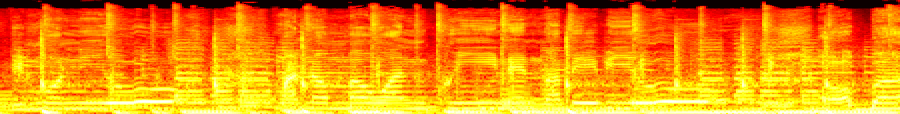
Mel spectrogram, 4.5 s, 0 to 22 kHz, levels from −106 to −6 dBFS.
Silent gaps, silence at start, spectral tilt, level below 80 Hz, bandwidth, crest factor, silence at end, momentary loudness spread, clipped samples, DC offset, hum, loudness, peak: none; 0 s; -5.5 dB/octave; -14 dBFS; 19.5 kHz; 10 dB; 0 s; 5 LU; under 0.1%; under 0.1%; none; -11 LUFS; 0 dBFS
